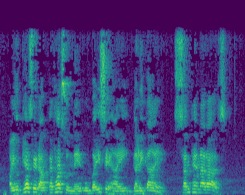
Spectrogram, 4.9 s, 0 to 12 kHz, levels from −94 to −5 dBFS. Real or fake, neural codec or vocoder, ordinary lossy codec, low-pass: real; none; MP3, 96 kbps; 9.9 kHz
